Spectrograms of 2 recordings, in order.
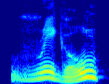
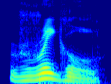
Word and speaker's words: wriggle: The W at the beginning, the W is not pronounced actually.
